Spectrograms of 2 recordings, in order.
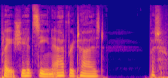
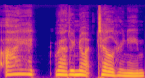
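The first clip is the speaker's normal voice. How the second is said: shy, meek, timid, pitched-up voice; 5 semitones higher than usual. A woman declines to give the landlady her former lodger's name, timid. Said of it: "with a timid air".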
